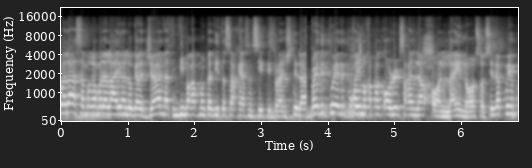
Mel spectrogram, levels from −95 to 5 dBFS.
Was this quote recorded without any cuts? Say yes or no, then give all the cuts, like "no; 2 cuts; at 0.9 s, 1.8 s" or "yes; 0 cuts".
no; 1 cut; at 3.7 s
